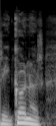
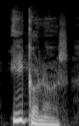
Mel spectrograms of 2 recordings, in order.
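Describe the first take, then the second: First: The stress falls on a later syllable. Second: The stress falls on the first syllable. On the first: This is how people in Spain say it. "somos los españoles, decimos iconos" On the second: This is how people in Latin America say it. "en toda Hispanoamérica se dice íconos. Se acentúa"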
